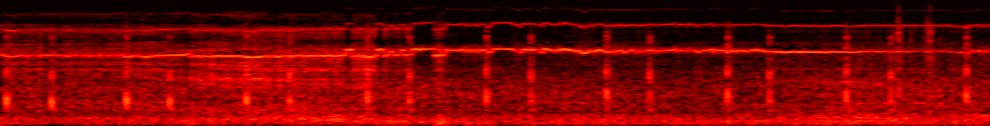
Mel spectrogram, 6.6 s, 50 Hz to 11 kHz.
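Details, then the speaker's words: Ford Focus 3, hot 30–34°C day: a steady high whistle in the cabin over faint ticking, seemingly from below, continuing with the engine off, ignition off and key removed. Source unknown. "Как слышно звук не пропадает зажигание выключил полностью вытянул ключ она пищит"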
